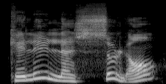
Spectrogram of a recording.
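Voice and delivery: high, loud, slow demand; indignant cry. A narrator's reading. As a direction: cry out at an insolent intruder. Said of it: "s'écria Lucrèce". (cri indigné)

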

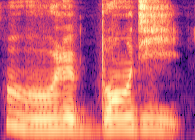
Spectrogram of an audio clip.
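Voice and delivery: slow, drawn-out indignant groan; outraged exclamation. A narrator's reading. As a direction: stretch out the insult in outrage. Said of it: "s'écria le bailli". (exclamation indignée et traînante)

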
